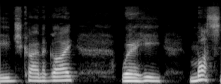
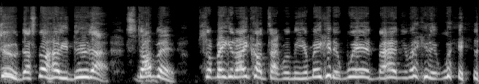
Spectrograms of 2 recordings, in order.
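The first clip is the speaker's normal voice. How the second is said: put-on high, rattled-off, very fast freaked-out outburst; 12 semitones higher, 5 dB louder than usual. Retelling a scene where a coworker reacts: imitating someone freaking out. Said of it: "completely freaking out".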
